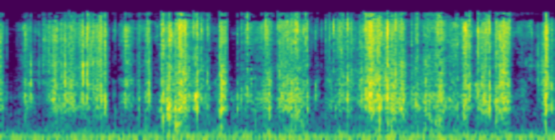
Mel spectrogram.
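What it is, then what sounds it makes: Tissue paper flower being crinkled. Fingertips crinkle and fold the thin, flat petal layers of a blue tissue paper flower, heard played in reverse. Dense, bright papery crackles and rustles swell and fade in uneven bursts, with almost no low end.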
